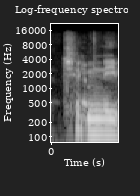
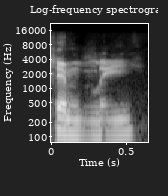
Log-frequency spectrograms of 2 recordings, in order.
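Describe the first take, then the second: First: The word is said with an N sound. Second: The word is said with an L sound. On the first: The speaker calls it right. "learn to say the word chimney properly" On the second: The speaker calls it wrong. "I was pronouncing it chimney with an L"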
